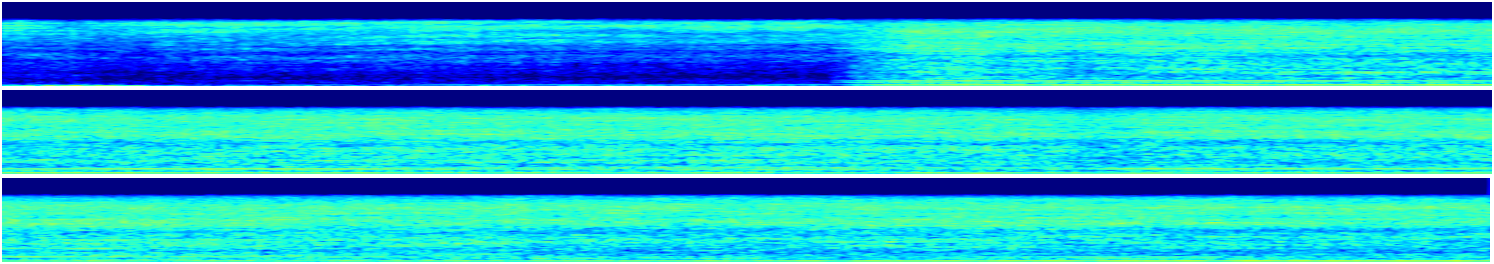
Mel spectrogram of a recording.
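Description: Abrasive blasting: a loud, steady hiss of compressed air and grit, with a steady low hum underneath. It jumps up suddenly about four seconds in, over a quieter hiss before that.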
